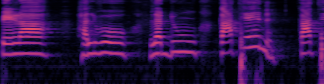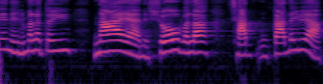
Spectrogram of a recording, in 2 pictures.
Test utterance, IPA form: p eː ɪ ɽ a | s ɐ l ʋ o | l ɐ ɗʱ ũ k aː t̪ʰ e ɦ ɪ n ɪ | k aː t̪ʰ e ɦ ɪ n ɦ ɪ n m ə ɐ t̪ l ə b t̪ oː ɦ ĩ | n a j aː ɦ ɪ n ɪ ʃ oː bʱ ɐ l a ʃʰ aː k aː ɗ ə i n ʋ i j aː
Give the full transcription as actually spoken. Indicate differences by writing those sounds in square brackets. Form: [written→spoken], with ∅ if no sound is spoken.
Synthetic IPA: p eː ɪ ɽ a | [s→h] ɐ l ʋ o | l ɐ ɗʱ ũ k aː t̪ʰ e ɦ ɪ n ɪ | k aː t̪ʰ e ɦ ɪ n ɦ ɪ n m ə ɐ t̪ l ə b t̪ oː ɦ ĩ | n a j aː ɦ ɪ n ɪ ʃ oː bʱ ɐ l a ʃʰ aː k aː ɗ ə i [n→∅] ʋ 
